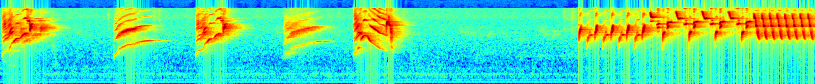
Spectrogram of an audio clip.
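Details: European goldfinch, described as very tense at present, singing: five separate buzzy, downward-sweeping notes, then a fast, dense, twittering trill of high tinkling notes that runs to the end.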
